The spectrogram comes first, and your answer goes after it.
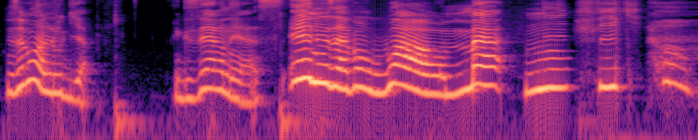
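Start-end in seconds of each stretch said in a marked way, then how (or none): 2.2-5.2 loud, awed exclamation, last word drawn out; real thrilled wonder; amazed card reveal. Real, not acted. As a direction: burst out, then stretch the praise slowly. Revealing a card they love.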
